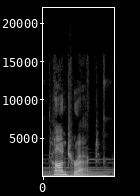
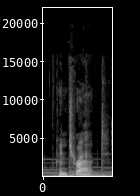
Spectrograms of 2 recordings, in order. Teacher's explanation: The stress goes on the first syllable in the noun and on the second syllable if it's a verb.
